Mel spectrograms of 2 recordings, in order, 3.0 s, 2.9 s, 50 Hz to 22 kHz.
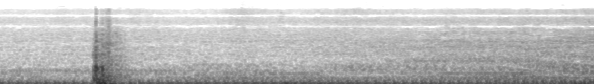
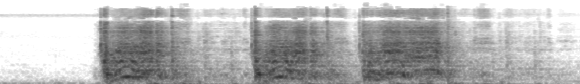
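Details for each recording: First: Zero-turn mower single-cylinder engine, formerly crank-no-start, after rebuilt/new carb, new air filter and new spark plugs replacing badly fouled ones: fires up and settles into a steady even beat with no misses; running healthy. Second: Zero-turn mower, crank no start: 12 V battery, spark present, fuel in intake still won't fire, air filter completely clogged; three half-second cranking bursts turn the engine over without catching; carburetor gaskets found failing, carb rebuild planned.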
